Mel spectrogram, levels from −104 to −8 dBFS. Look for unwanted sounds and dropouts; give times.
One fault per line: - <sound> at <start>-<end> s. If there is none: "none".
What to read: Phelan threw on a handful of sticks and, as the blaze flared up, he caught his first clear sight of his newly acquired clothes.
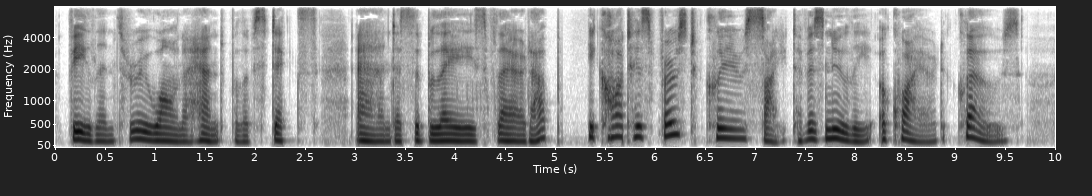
none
